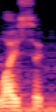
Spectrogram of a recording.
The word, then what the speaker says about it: Lysek: That's spelled Z-A-C-H-A-R-Y. Last name is Lysak. That's spelled L-Y-S-E-K.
